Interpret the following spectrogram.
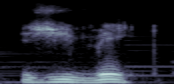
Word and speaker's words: j'y vais: J'y vais. Je vais. Oui, exactement. A, I, toujours E. Siempre va a ser A más I, E.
